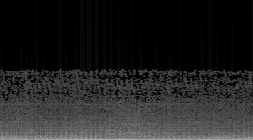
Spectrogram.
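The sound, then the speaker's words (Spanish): Helicopter flying in toward a huge structure in the middle of the ocean and landing, heard as a loud, steady drone of rotor and engine with a continuous low thrum and no voices. “El helicóptero vuela hasta ella y aterriza.”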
